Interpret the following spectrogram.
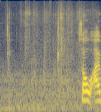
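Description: Close-up mouth sounds of someone chewing a mouthful of chicken: a few soft clicks and smacks. A woman starts speaking near the end.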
